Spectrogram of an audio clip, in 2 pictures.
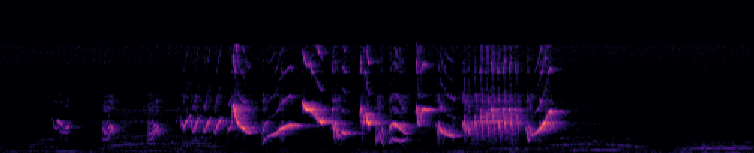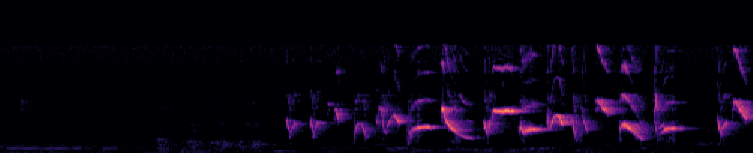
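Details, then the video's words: Canary tutor recording in fancy blackthroat and sanger fill style: bursts of varied high chirps and slurred whistles, a quieter stretch of softer lower warbling notes, then the bright high phrases resume. "suara burung kenari gacor isian blackthroat dan sanger untuk masteran"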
